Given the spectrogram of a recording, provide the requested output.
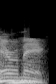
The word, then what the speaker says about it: Aramaic: told me you saw the ad last night Aramaic and it's like it's Aramaic everybody says that but no it's Aramaic aric m i at the end aramic is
